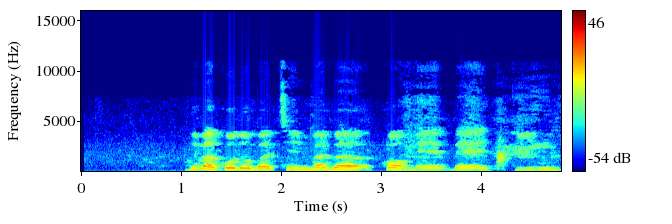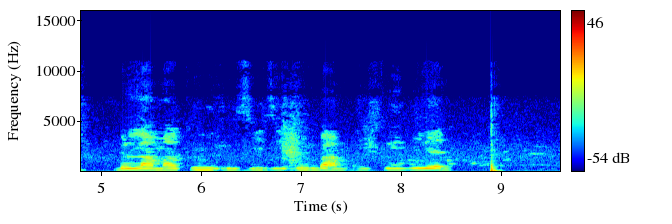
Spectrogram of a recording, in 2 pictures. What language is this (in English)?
Bafia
